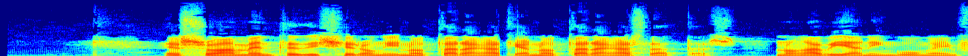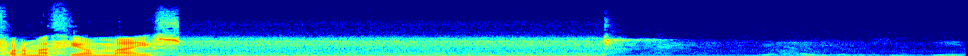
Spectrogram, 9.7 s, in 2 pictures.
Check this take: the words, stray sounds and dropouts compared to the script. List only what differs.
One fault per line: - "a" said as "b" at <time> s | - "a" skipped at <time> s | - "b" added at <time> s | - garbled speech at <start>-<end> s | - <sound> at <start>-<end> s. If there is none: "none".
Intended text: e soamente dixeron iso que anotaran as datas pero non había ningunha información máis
- "iso" said as "anotaran" at 2.0 s
- "pero" skipped at 3.6 s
